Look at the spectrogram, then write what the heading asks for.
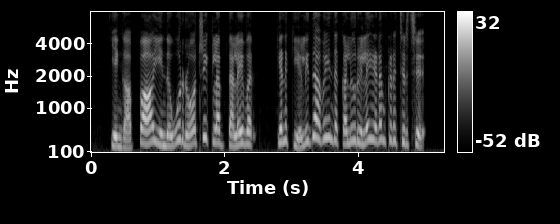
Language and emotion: Tamil, happy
